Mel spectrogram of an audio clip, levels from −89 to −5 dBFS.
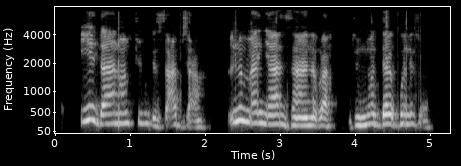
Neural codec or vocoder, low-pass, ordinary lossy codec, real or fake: codec, 16 kHz, 16 kbps, FunCodec, trained on LibriTTS, 50 frames a second; 7.2 kHz; MP3, 48 kbps; fake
